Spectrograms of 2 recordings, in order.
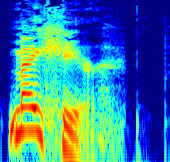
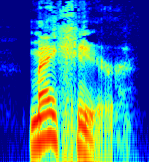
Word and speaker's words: Machir: And that's the way the name would be pronounced, Micah, which is similar to his host, Machir. Machir. It's the hard H sound, that C-H.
